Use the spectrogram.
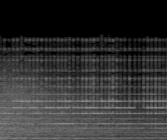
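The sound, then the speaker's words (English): A loud sound-activated alarm goes off, a harsh, shrill ringing that stays steady and unbroken throughout, piercing, with no voices over it. “And if you don't do it quietly enough, it triggers the sound-activated alarm. Cue alarm.”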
